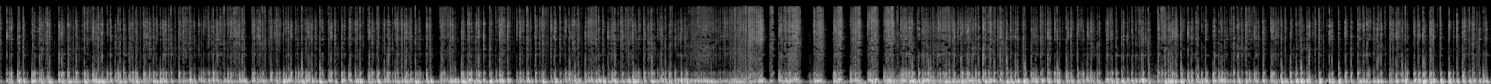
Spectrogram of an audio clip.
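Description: Long pink glitter nails scratch and tap fast on the round, hollow steel mesh grille of a large condenser microphone, with hands working both sides of it. The result is a dense, continuous stream of rough, scraping rustles and quick dull taps, heavy in low, boomy rumble with little brightness. There is a brief quieter dip near the middle before the busy scratching resumes.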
